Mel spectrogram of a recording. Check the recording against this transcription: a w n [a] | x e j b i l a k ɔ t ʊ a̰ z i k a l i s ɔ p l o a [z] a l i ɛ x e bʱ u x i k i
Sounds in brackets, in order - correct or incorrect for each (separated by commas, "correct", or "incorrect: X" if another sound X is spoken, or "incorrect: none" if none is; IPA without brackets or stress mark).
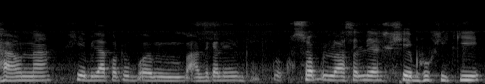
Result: correct, incorrect: s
